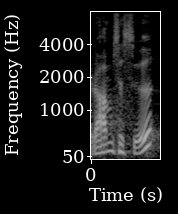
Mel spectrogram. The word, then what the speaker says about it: 람세스: 라암셋 이게 이제 지금 그쪽 발음으로 람세스예요. 람세스.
